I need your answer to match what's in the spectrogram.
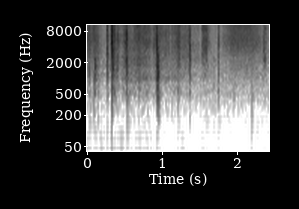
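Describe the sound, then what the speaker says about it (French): Paper card being folded along diagonal creases during card making, close crisp crinkles and rustles in short irregular bursts, quiet between them, no talk. "on va replier donc sur les plis de la diagonale qu'on vient de tracer"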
